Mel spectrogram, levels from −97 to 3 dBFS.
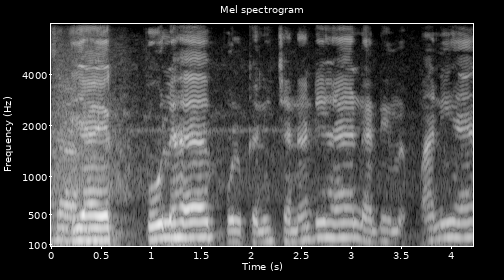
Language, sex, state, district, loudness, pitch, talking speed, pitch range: Hindi, male, Bihar, East Champaran, -16 LUFS, 165 Hz, 185 wpm, 145-195 Hz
